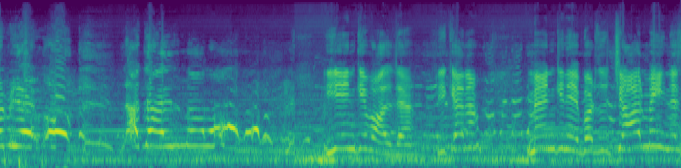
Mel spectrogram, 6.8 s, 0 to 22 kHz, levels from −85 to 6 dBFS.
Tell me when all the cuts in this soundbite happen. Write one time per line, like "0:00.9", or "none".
none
